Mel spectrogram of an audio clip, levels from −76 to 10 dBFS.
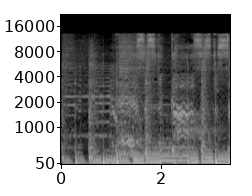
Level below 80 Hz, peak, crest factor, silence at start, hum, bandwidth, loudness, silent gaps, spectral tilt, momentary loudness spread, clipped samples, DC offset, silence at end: -26 dBFS; -2 dBFS; 16 dB; 0 s; none; 13.5 kHz; -18 LUFS; none; -4 dB/octave; 7 LU; under 0.1%; under 0.1%; 0 s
